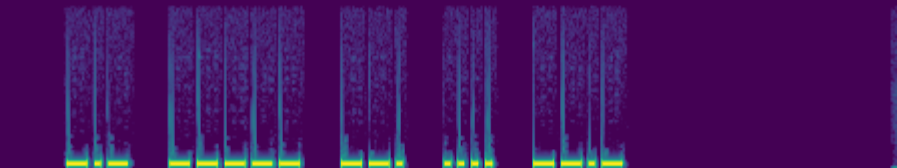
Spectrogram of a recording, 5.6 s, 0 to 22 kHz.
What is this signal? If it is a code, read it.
Morse code, heard as a keyed tone, about 28 wpm, spaced as for 20 wpm, 700 Hz. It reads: K0GHQ
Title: USA Call Signs - 5 Characters - 2x Character Spacing - 28wpm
